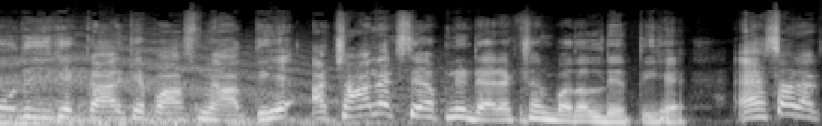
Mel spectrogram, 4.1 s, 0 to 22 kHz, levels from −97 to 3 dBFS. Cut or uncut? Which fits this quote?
uncut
